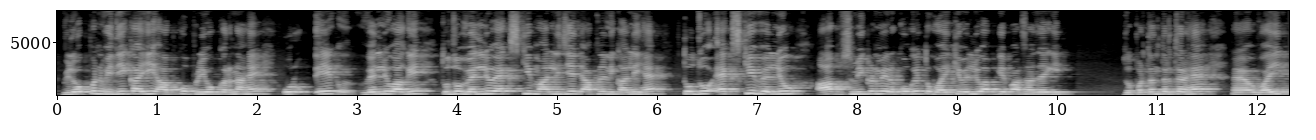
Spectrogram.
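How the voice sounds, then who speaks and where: A man with a high voice teaches maths to his online students, chatting and repeating himself as he explains. His voice carries around an echoey classroom, and the sound is a little dull. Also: a little mellow. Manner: chatty and repetitive, addresses students as friends and lectures them about attendance. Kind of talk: online exam-prep lecture.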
